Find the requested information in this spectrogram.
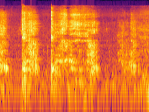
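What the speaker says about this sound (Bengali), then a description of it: "বেশ কিছুক্ষণ এভাবে নেড়ে নেড়ে মশলা কষিয়ে নেব" Masala for aloo dum is stirred and roasted in a pan, with a few quiet scraping strokes of a spoon against metal in uneven bursts over a faint, low sizzle.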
